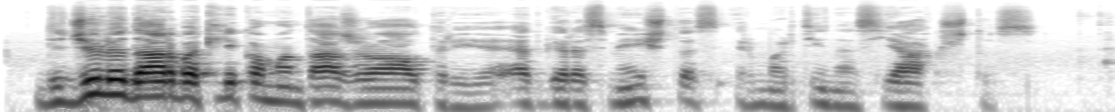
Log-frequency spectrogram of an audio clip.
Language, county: Lithuanian, Vilnius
